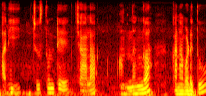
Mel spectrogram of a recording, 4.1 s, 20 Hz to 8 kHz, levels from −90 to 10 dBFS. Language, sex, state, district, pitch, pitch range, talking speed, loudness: Telugu, male, Andhra Pradesh, Sri Satya Sai, 115 Hz, 100-130 Hz, 70 wpm, -20 LUFS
